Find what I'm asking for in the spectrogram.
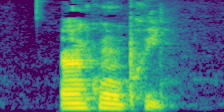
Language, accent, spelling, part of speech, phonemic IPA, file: French, France, incompris, adjective / noun, /ɛ̃.kɔ̃.pʁi/, LL-Q150 (fra)-incompris.wav
- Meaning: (adjective) misunderstood; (noun) a misunderstood person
